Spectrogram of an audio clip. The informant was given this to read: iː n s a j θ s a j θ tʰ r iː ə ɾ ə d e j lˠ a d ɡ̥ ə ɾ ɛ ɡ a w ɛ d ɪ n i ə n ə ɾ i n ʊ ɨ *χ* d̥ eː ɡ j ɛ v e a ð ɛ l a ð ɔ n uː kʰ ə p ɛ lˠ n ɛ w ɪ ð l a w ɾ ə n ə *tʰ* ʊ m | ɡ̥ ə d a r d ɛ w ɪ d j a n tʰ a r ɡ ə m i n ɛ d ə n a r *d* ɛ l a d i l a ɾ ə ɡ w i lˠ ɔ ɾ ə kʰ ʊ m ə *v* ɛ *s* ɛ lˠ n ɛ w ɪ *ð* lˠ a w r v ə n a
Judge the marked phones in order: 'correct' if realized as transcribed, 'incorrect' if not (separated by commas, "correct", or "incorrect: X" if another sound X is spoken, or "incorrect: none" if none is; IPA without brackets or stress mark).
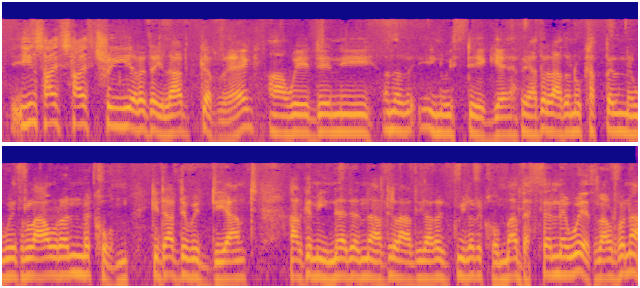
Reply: incorrect: θ, incorrect: kʰ, correct, incorrect: b, incorrect: θ, correct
